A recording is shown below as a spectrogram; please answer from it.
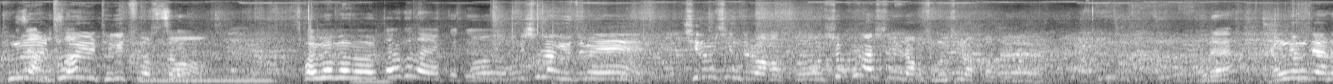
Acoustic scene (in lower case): crowded indoor space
